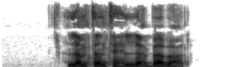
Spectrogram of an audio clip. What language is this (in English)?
Arabic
